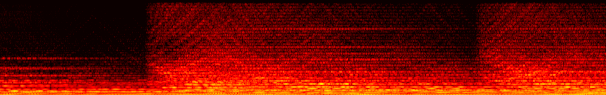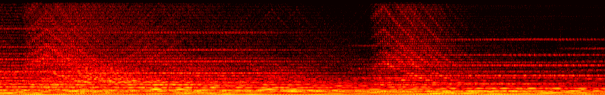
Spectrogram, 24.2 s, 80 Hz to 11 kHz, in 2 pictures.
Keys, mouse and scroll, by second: 0.0-3.1 drag, 2.1 Tab, 3.1 ctrl+a, 5.4-6.1 typing, 6.5 Tab, 7.6 g, 7.9 x, 9.0 click, 10.0 g, 10.4 z, 11.2 click, 12.4 x, 13.0 click, 14.4 g, 14.7 x, 15.5 click, 16.5 typing, 17.7 click, 18.2-19.2 ctrl+alt+drag, 19.6 shift+click, 20.7-24.2 shift+drag.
